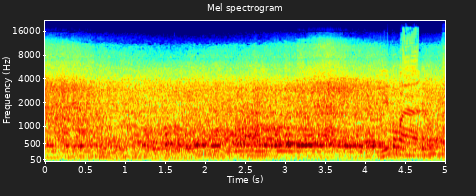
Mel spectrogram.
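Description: Race cars lap a small speedway oval in a steady, loud, continuous engine roar with a rise near the end, while a commentator's voice runs over it throughout.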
